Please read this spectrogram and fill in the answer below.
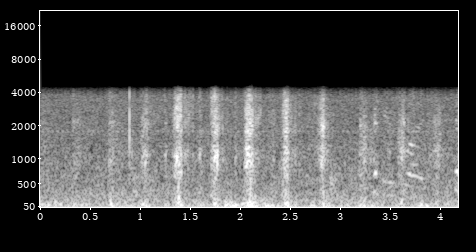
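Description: Hooves of a young Friesian–paint cross horse striking the ground in a steady rhythm of about three beats a second as it moves, fading into a few lighter steps near the end.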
